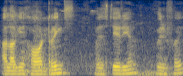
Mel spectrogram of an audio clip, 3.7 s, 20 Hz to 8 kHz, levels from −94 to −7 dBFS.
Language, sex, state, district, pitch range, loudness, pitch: Telugu, male, Andhra Pradesh, Sri Satya Sai, 125-140 Hz, -18 LUFS, 130 Hz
